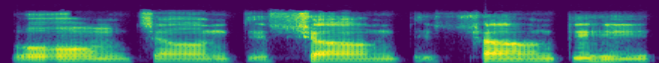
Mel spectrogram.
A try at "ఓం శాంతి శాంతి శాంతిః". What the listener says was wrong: ఇక్కడ ష కి మీరు ఒత్తు పలుకుతున్నారు ఒత్తు పలుకొద్దు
